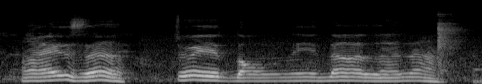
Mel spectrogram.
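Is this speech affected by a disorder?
Yes: motor neuron disease.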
